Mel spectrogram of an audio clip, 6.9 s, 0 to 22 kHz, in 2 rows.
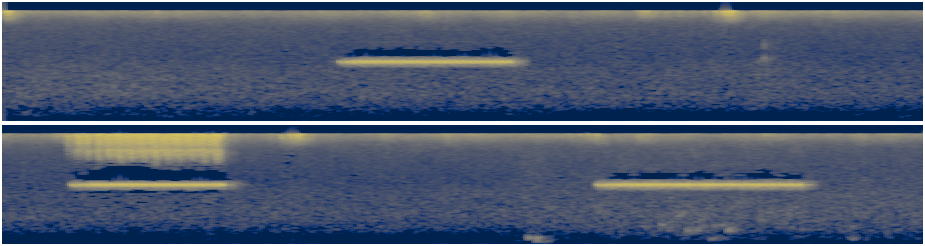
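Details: Ringed bush-cricket, Biedermannsdorf, Austria, 8 August 2022, picked up with a Pettersson D 100 ultrasound detector. Three steady, pure, whistle-like tones, each about half a second long, come roughly every two and a half seconds over a soft hiss.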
